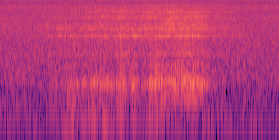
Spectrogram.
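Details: A person snoring: one rough, fluttering snore on a slow in-breath against quiet room noise; ordinary snoring.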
